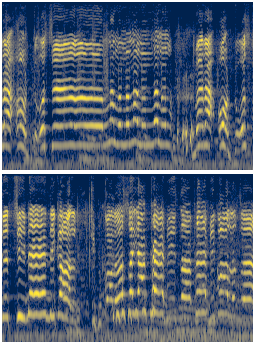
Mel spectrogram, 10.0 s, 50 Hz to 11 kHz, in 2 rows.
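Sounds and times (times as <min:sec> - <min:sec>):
boy singing: 0:00.0 - 0:10.0.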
